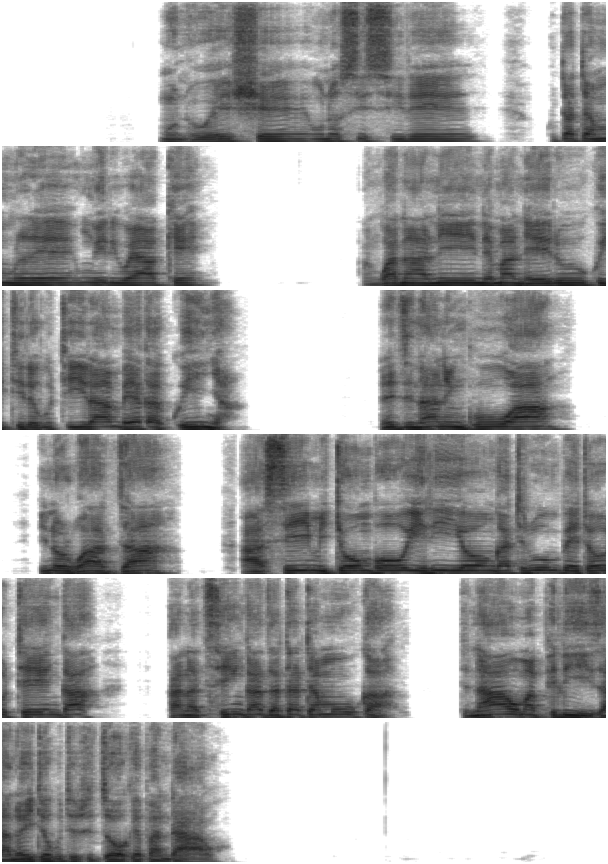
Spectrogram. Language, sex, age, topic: Ndau, female, 25-35, health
